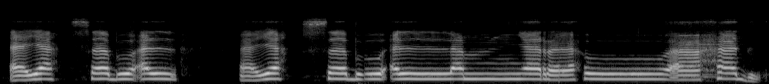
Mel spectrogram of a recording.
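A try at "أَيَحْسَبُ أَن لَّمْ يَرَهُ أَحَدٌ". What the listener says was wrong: இன்னும் கொஞ்சம் ஹாவை நீட்டுக்கும். ஹாவை 3 செகண்ட் நீட்டுக்கும். யரஹு அஹது.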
